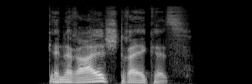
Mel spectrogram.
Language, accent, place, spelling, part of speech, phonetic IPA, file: German, Germany, Berlin, Generalstreikes, noun, [ɡenəˈʁaːlˌʃtʁaɪ̯kəs], De-Generalstreikes.ogg
- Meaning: genitive singular of Generalstreik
